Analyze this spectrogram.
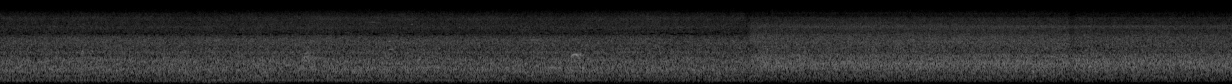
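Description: Steady rush of flowing water, like a small stream or water running over a weir, with a faint short blip about six seconds in and a slight change in the rush about halfway through.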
